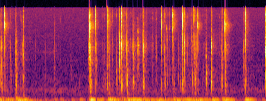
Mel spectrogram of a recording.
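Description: Long painted nails and fingertips tap rapidly on a pastel plastic typewriter-style computer keyboard with round retro keycaps and hollow keys. The result is a quick, irregular stream of sharp, bright clicks over a steady low hum.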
